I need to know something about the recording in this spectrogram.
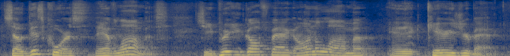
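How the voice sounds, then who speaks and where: A man in his forties doing deadpan stand-up comedy, telling slow stories with acted-out dialogue on stage. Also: a little high, slight background noise. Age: 40s. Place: stage before a live audience. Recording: loud audience laughter behind.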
